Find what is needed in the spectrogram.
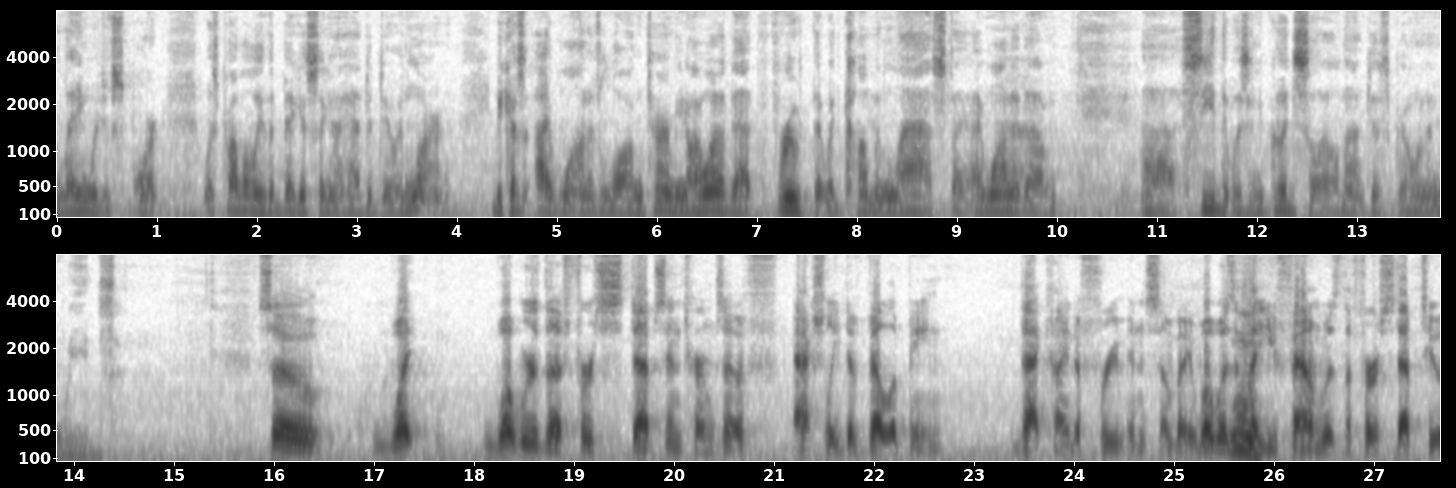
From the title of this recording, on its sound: LIVE from REACH 2021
